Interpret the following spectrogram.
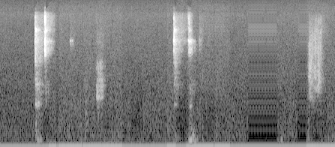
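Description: Near silence on an open meeting line, broken by two faint double clicks about two seconds apart.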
